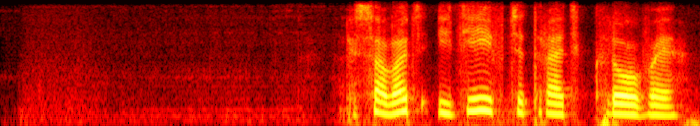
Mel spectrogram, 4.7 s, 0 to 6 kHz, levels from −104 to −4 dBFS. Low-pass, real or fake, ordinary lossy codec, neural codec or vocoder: 5.4 kHz; fake; Opus, 32 kbps; codec, 16 kHz in and 24 kHz out, 0.6 kbps, FocalCodec, streaming, 2048 codes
